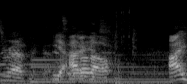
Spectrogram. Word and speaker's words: Ravnica: Which apparently is Ravenica based. I didn't know that. Ravnica? Ravnica? Ravenica, Ravnica, I That's don't how know. I pronounced it until I heard David say it. So. Yes, it's Ravnica.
